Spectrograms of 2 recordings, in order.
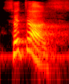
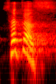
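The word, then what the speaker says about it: Tshechu: আগে একটা টি আছে, এটা অনেক সময় আমরা যেমন সুনামি বানানে দেখি যে আগে টি আছে, এরকম সেচাস বানানেও আগে কি আছে, টি আছে।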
